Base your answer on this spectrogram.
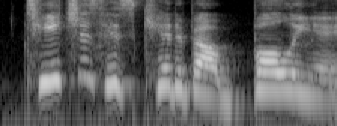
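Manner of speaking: normal talking voice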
